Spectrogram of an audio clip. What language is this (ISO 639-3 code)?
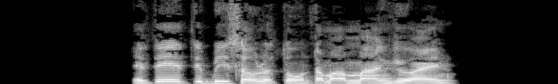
snd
